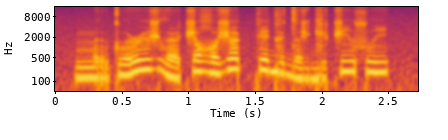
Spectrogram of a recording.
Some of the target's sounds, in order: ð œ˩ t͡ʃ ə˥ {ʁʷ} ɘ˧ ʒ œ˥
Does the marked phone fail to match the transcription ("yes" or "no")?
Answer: no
